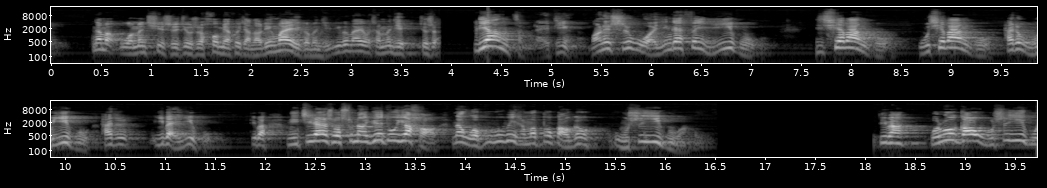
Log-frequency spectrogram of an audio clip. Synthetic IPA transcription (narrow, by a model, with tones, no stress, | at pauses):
na˥˩mə˩wɔ˨˩mə˦nt͡ɕʰi˧˥˩ʂɻ̩˧˥t͡ɕjo˥˧ʊʂɻ̩˧xo˥˧mjɛ˥˧nxwt͡ɕɑ˨˩t̪ɑ˥˧li˥˧ŋwa˥˩ɪi˧˥ɡə˧wə˥˩nt̪ʰi˧˥i˥˧˥ʂə˧˥m˧ə˥˩t̪ʰi˧˥t͡ɕjo˥˧ʂɻ̩˥˩ | ljɑ˥˩ŋt͡sə˨˩mə˦la̰˧˥ɪt̪i˥˩ŋwɑ˧˥ŋnlɛ˧˥ʂɻ̩˧˥wɔ˨˩i˥ŋka˥ɪfə˥˧˩ni˧˥i˥˩kṵ˨˩˦ | i˧˩t͡ɕʰjɛ˥nwa˥˩nkṵ˨˩˦ | u˨˩t͡ɕʰjɛ˥nwa˥˩nkṵ˨˩˦xa˧˥ʂɻ̩˥˩u˨˩i˥˩kṵ˨˩˦xa˧˥ɪʂɻ̩˥˩ | i˧˥pa˨˩ɪi˥˩kṵ˨˩˦ | t̪we˥˩bɐ˩ni˨˩t͡ɕi˥ɻa˧˥nʂwɔ˥ʂu˥˧nʂɑ˥˧ŋɥɛ˥˩t̪̬wɔ˥ɥɛ˥xɑ˨˩˦ʊna˥˩wɔ˨˩pu˧˥xwe˥˧˥we˥˩ɪʂə˧˥mə˧pu˥˩kɑ˨˩ʊɡə˥u˨˩ʂɻ̩˧˥i˥˩kṵ˨˩ɐ̰˦ | t̪we˥˩ɪbɐ˩wɔ˨˩ɻu˥ɡɔ˧kɑ˧˥ʊu˨˩ʂɻ̩˧˥i˥˩ku˨˩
